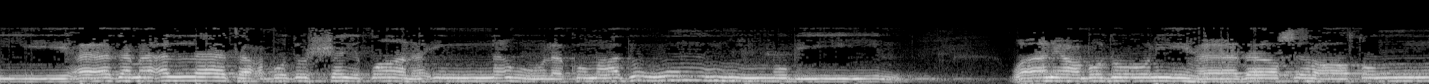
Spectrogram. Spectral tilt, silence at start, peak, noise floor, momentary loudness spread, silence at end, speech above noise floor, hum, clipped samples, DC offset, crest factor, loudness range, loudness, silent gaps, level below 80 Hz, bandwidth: -7.5 dB/octave; 0 s; 0 dBFS; -40 dBFS; 6 LU; 0 s; 27 dB; none; under 0.1%; under 0.1%; 14 dB; 3 LU; -14 LUFS; none; -44 dBFS; 5.8 kHz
